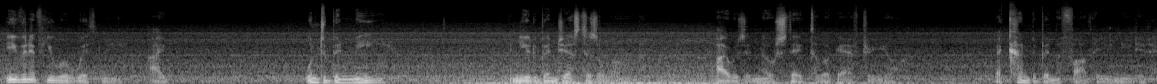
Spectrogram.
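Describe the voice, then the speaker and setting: A man's voice: very deep voice, fairly even intonation, normal speed, long pauses. An actor playing a weary, remorseful middle-aged warrior father returned from exile, in a video game cutscene. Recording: loud ambient noise behind the voice.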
